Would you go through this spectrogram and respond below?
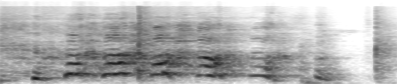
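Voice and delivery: high-pitched giggling burst; high giggle. Real, not acted. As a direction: giggle at yourself. Laughing at own accent.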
